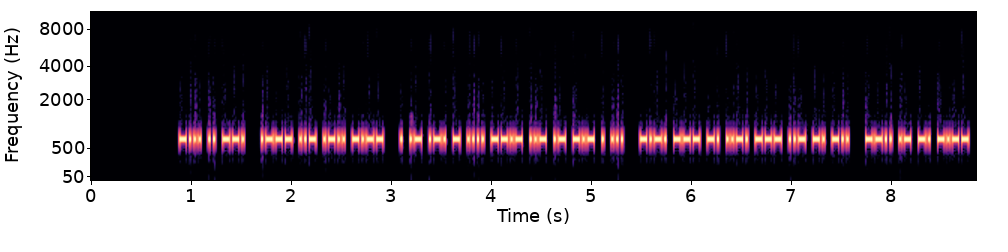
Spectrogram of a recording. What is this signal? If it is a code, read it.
Morse code, heard as a keyed tone, about 50 wpm, 700 Hz. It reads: BIG JULY EARTHQUAKES CONFOUND ZANY
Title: Pangram Challenge v2 - 50wpm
